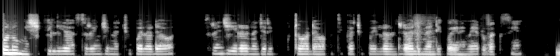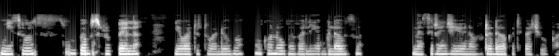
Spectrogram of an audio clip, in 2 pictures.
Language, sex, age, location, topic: Swahili, female, 18-24, Wajir, health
